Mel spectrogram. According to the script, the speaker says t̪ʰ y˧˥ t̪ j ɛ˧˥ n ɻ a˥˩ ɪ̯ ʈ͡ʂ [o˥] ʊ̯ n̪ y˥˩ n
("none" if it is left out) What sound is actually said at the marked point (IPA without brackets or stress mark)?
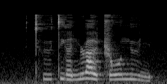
o˥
